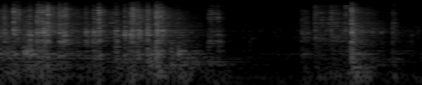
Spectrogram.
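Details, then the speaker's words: Bicycle front derailleur that would not shift granny to middle ring, after increasing cable tension with shifter barrel adjuster: short crisp clicks as chain lifts onto middle ring, then quiet, no grinding; clean shift. "And it's quiet. I did that all just with cable tension. I just completely shift that gear."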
